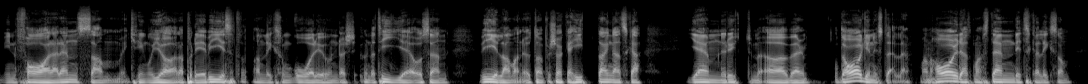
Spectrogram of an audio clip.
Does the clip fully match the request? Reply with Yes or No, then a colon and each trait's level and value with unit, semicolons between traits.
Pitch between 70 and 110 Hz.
Yes: low, 100 Hz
